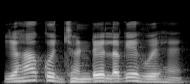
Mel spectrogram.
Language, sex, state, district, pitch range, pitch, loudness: Hindi, male, Jharkhand, Ranchi, 125-165 Hz, 140 Hz, -15 LUFS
